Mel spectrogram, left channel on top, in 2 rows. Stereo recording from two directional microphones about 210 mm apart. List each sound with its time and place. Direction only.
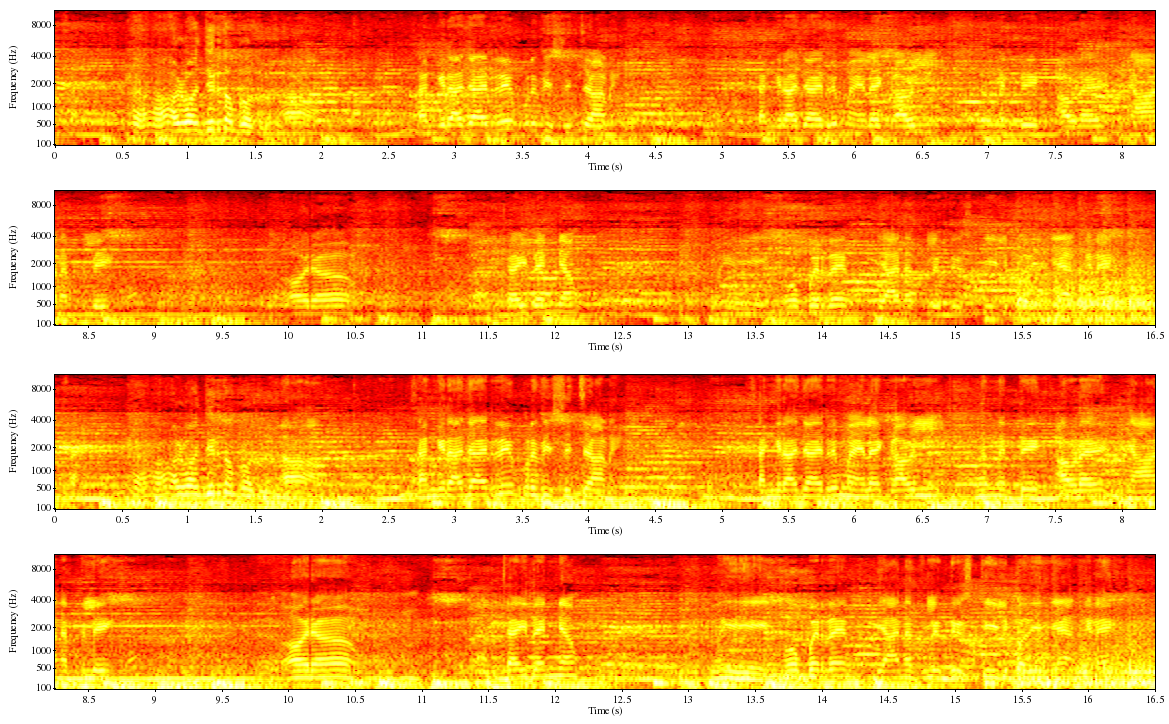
0.8 s speech: 35° left (ahead or behind)
2.7 s a man's voice: 55° right (ahead or behind)
5.4 s speech: 55° right (ahead or behind)
10.0 s speech: 55° right (ahead or behind)
11.6 s a man's voice: 55° right (ahead or behind)
13.5 s a man's voice: 55° right (ahead or behind)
